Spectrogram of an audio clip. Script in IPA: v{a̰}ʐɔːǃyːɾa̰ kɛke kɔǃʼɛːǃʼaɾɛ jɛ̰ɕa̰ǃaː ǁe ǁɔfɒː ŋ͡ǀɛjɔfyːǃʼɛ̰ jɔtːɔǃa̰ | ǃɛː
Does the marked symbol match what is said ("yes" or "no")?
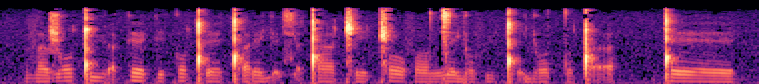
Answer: no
